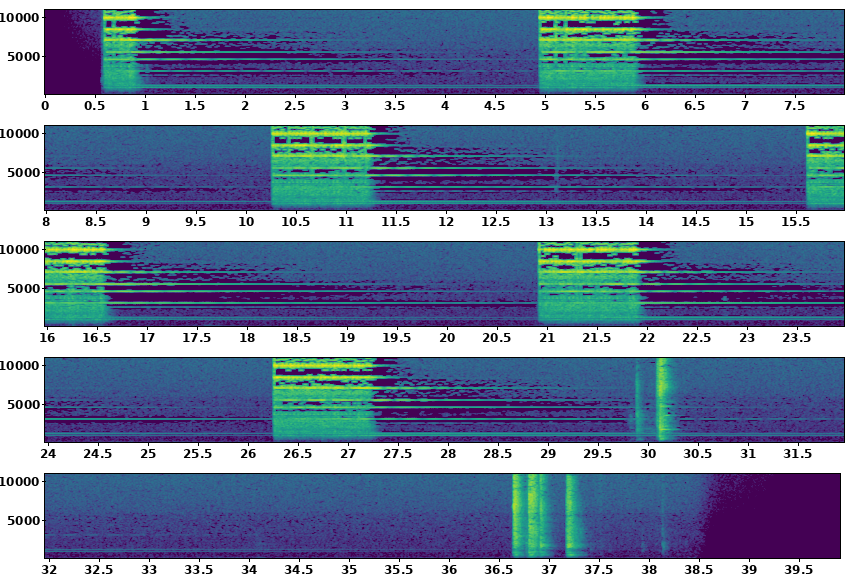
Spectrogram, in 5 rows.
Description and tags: Vanha 1940-luvun malli. Puhelin soi, pirisee huoneessa. Luuri ylös ja alas.
Paikka/Place: Suomi / Finland / Helsinki
Aika/Date: 08.12.1982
